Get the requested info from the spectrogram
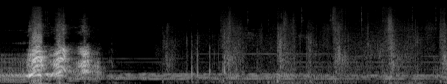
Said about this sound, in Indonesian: Lepaskan anjing itu. Biarkan dia menunjukkan tempat ditemukannya talas tadi.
